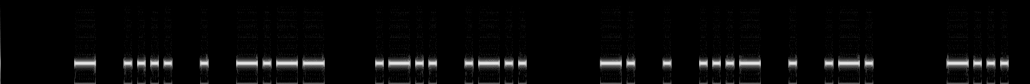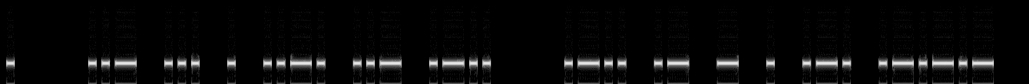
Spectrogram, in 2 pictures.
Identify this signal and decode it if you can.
Morse code, heard as a keyed tone, about 18 wpm, spaced as for 15 wpm, 1000 Hz. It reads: THEY LL NEVER BE USEFUL LATER.
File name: qotdfiles / 15wpm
